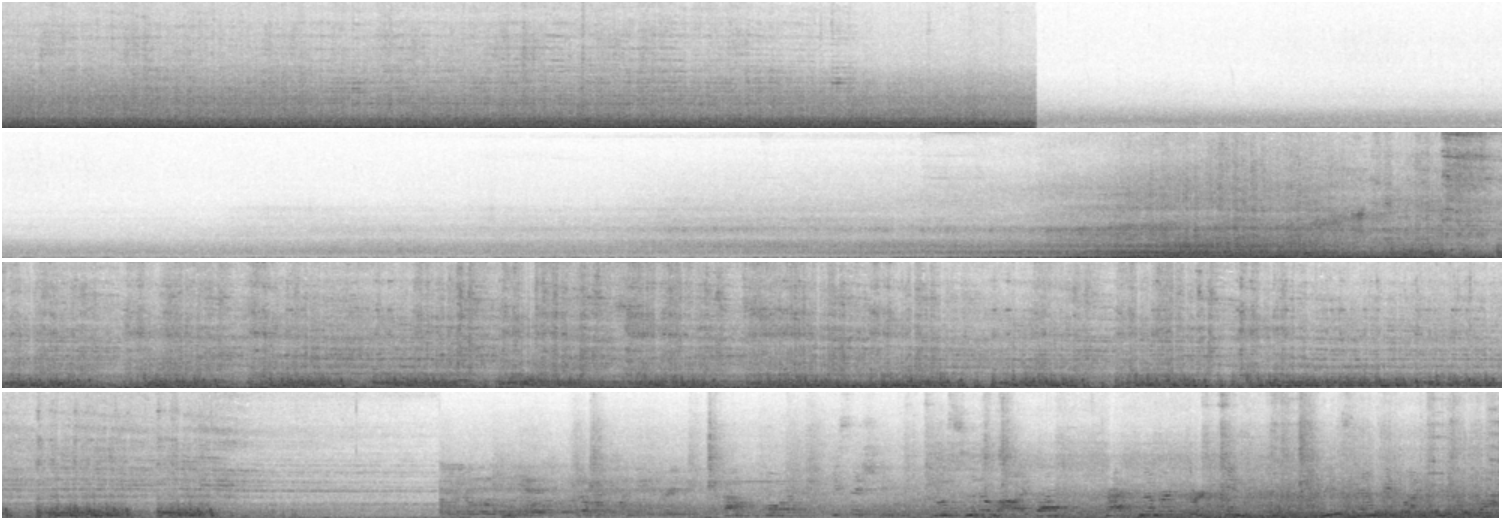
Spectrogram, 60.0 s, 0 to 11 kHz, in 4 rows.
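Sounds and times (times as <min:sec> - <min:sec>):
diesel locomotive engine rumbling: 0:12.0 - 0:59.9
station ambience: 0:18.2 - 0:41.8, 0:42.4 - 0:59.9
train wheels clickety-clack: 0:24.2 - 0:48.6, 0:50.7 - 0:55.6, 0:56.5 - 0:59.9.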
